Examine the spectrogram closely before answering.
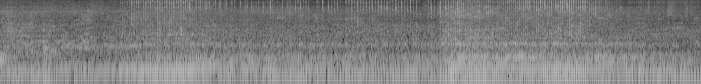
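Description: A car engine roars, rising and falling.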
